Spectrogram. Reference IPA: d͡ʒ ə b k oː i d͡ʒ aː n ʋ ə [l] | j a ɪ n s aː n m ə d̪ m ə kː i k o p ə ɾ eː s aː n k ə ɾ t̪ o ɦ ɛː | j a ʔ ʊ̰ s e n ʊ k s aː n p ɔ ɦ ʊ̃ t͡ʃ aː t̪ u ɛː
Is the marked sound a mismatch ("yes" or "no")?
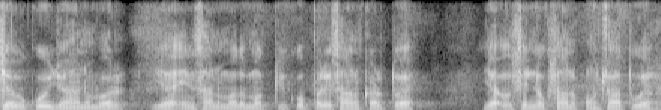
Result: yes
